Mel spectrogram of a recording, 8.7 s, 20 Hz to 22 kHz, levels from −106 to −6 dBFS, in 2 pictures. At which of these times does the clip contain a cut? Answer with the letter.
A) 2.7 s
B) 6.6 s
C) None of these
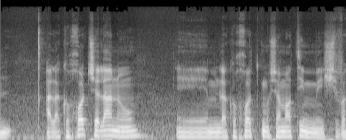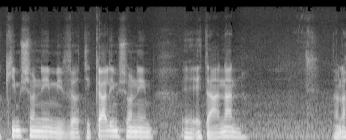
B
